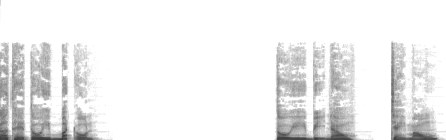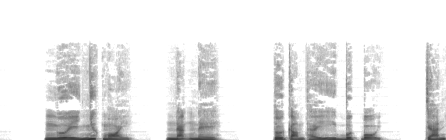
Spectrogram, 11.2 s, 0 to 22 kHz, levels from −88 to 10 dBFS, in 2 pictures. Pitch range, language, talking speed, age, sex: 135-190 Hz, Vietnamese, 115 wpm, 20-39, male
